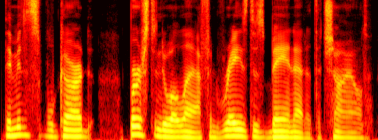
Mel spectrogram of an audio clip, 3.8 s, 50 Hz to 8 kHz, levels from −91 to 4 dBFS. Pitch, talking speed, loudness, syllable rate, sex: 125 Hz, 220 wpm, -17 LUFS, 6.1 syllables/s, male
